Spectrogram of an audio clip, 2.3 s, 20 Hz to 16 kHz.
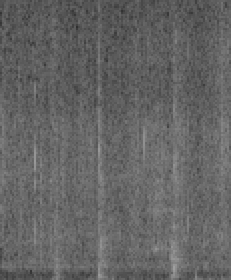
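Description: On a stopped GU Patrol 4WD, the aftermarket 3-inch steel Dominator exhaust pipe knocks against the side of the steel tow bar. A series of short, dull metallic knocks rattles through low engine rumble. The rattle is a fault caused by the pipe hitting the tow bar.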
